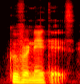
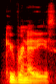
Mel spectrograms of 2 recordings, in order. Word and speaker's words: Kubernetes: I met a Greek gentleman who said the actual Greek word is pronounced something like Koov-er-net-es, but, you know, it's something that was birthed on the west coast of the United States.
